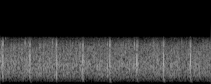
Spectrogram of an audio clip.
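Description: An audience applauding, a dense patter of many hands clapping.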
